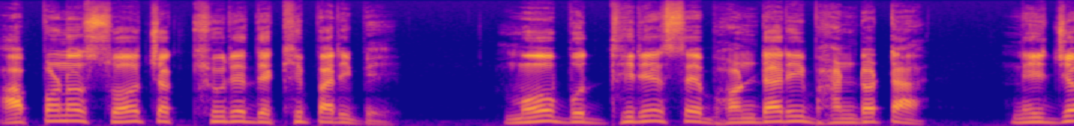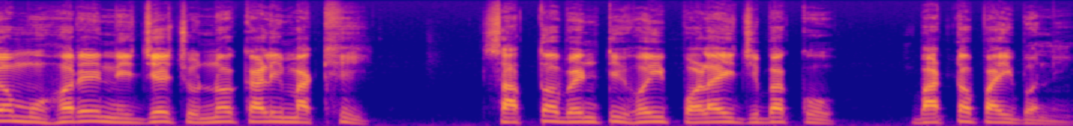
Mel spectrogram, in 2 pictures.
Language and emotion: Odia, neutral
